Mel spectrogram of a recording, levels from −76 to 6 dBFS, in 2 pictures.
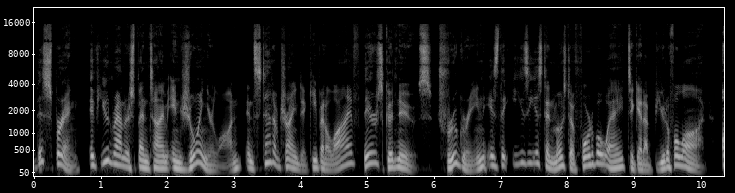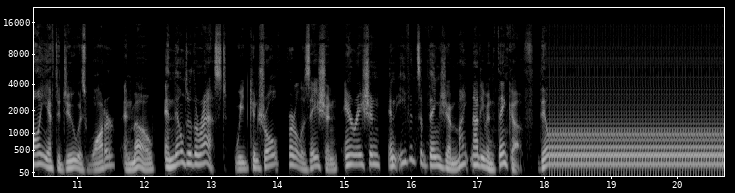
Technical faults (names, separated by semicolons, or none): system hang loop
